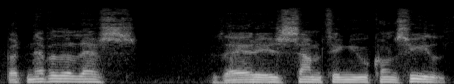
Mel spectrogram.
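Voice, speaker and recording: An actor playing a shrewd, courteous private detective in an audio drama, measured and gently probing. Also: male voice, on the low side, steady tone. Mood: persistent, shrewd.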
